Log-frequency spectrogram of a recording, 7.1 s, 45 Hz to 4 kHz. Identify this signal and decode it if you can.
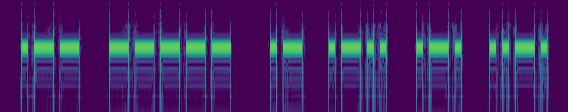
Morse code, heard as a keyed tone, about 15 wpm, spaced as for 12 wpm, 600 Hz. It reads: W0ALRF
